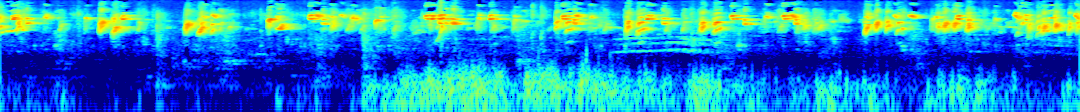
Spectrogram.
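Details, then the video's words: European goldfinch singing batbata and sastasat, a song to make males sing and become active; sparkling twittered phrases with buzzy notes repeat in bursts for about eleven seconds, low rumbling noise growing in after the first few seconds. "أقوى بتبتة وستستات للتحفيز الدكور الحسون وتساعده في زيادة النشاط وتحفيزهم على تغريد وعلاج صمت حسون"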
